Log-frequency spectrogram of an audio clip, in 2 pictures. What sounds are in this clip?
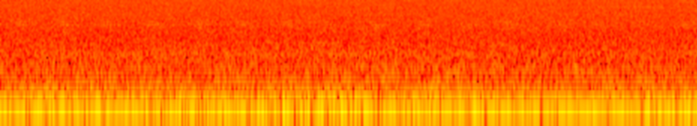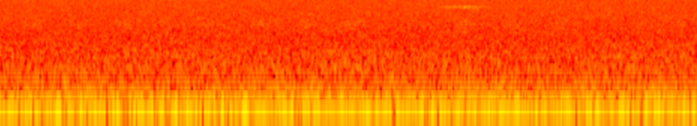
Brown Creeper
